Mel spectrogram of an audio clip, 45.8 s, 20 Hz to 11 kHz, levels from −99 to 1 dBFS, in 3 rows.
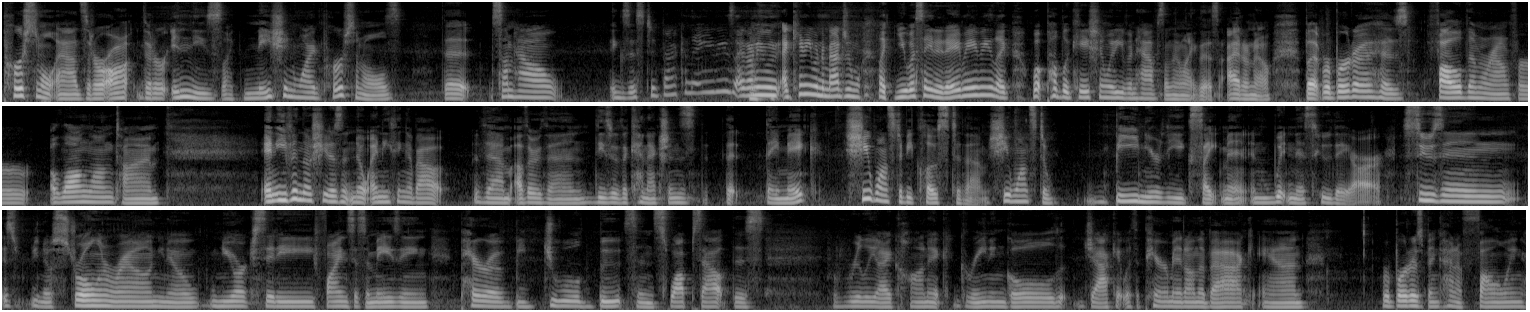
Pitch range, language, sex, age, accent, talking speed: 140-180 Hz, English, female, 30-49, American, 170 wpm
